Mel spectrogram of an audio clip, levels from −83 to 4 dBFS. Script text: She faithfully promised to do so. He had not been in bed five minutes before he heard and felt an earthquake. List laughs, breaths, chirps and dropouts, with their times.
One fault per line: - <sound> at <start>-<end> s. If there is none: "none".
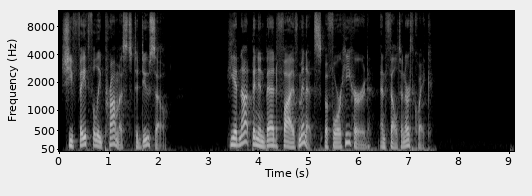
none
